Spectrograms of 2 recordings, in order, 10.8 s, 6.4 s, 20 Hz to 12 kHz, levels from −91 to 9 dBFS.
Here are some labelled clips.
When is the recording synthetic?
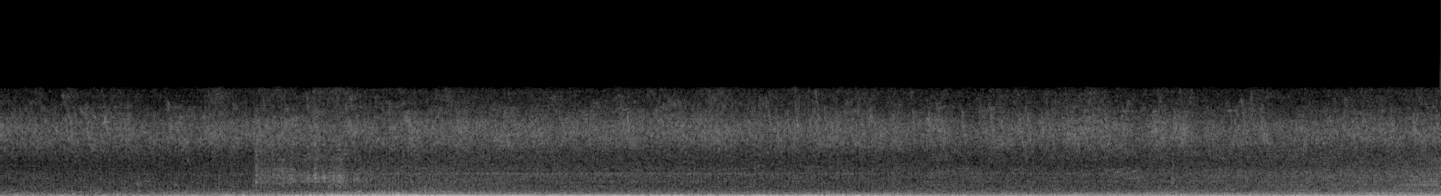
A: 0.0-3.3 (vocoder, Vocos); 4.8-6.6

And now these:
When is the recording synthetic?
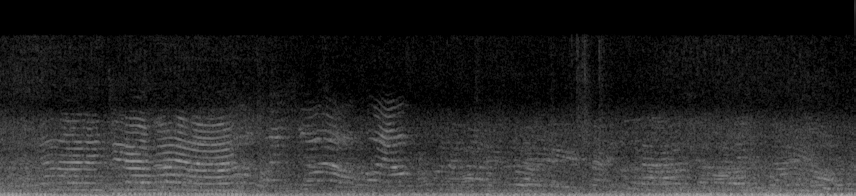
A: none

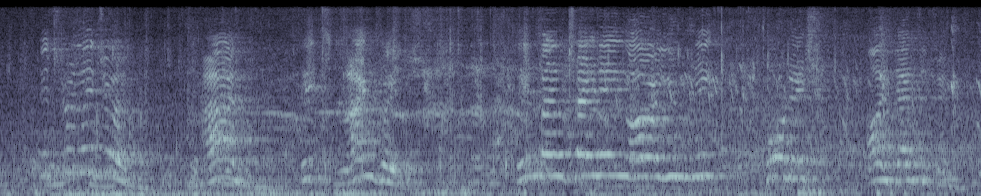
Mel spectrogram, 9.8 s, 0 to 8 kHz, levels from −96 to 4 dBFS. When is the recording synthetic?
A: 2.8-6.0 (codec, DAC)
